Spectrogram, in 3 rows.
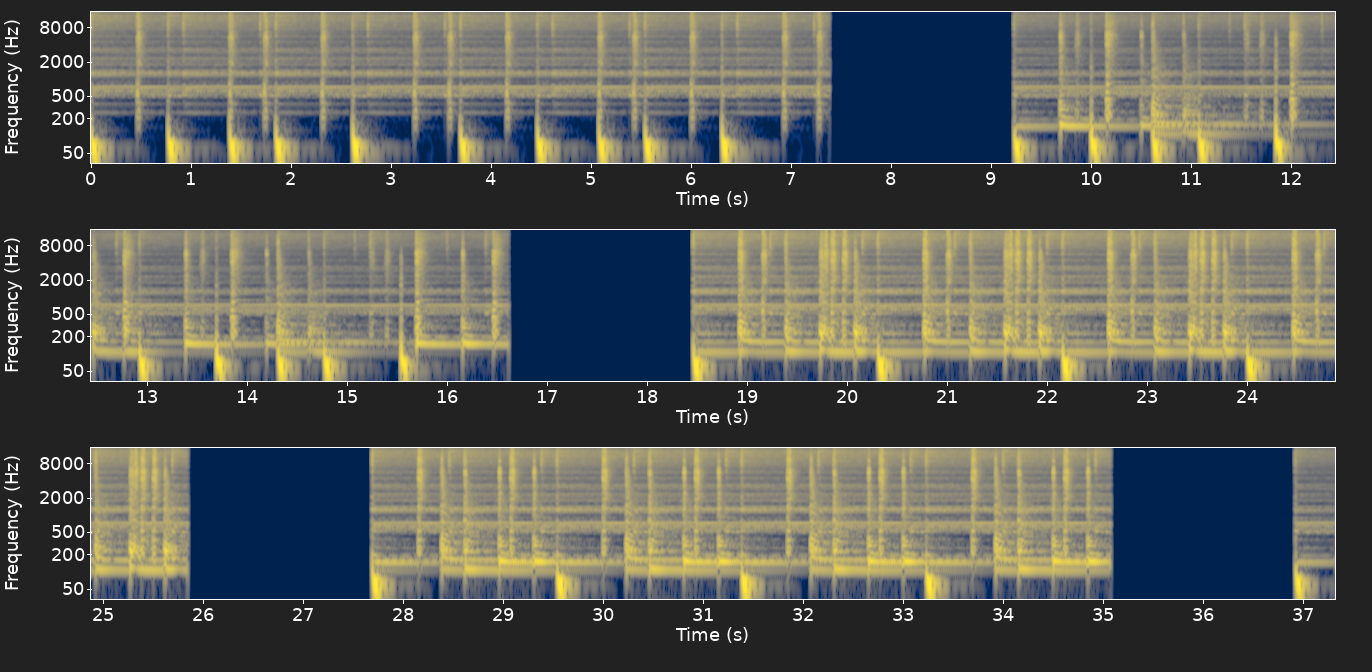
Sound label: Jazz Drums 130 BPM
